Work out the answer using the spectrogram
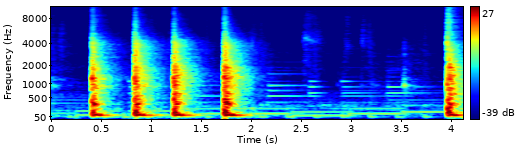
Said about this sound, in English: And then we'll just mince up the garlic. Give it a nice bang so the skin just removes.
